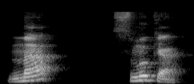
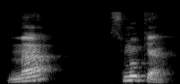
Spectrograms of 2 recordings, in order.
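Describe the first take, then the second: The two takes are said the same way.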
